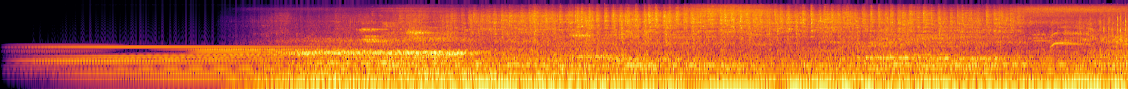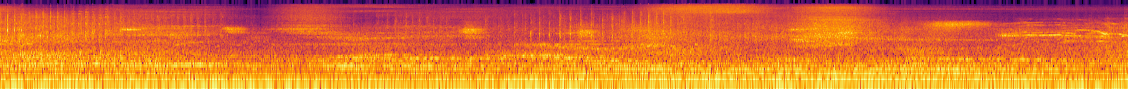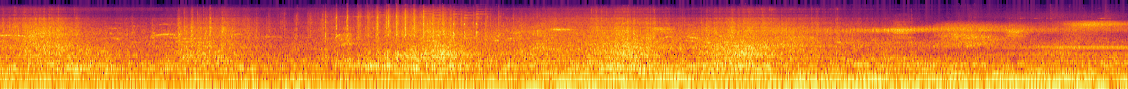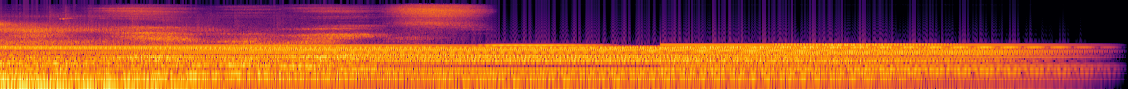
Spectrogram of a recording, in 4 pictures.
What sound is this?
Roller Coaster Creepy Horror
various ghostly sounds for a creepy roller coaster ride
haunted, horror, nightmare, scary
